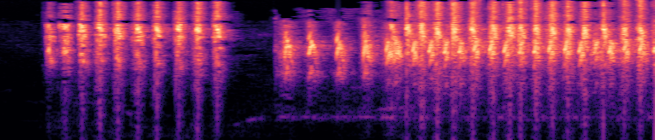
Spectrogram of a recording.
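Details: Eurasian tree sparrow in a fight, rattling out quick sharp chips, pausing briefly, then resuming with a denser rapid chatter; a low steady hum runs underneath.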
